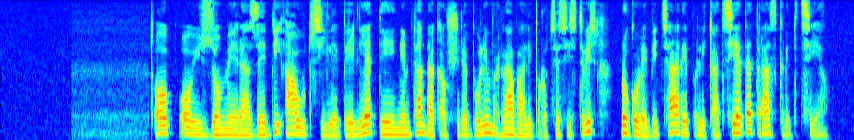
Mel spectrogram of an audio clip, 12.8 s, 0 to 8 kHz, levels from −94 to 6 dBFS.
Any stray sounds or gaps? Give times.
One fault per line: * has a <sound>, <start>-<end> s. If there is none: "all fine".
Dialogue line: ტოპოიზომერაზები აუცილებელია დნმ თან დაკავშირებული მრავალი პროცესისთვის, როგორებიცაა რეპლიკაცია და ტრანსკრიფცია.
all fine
